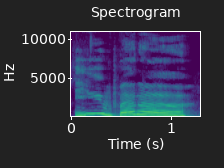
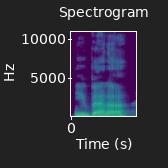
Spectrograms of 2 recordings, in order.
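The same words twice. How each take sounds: First: Slow, stretched "You better"; "You better" said slowly, savoring it; drawn-out cheer. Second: Said in the usual way. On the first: Real, not acted. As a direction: drag out "You better" admiringly. Cheering the sims on.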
